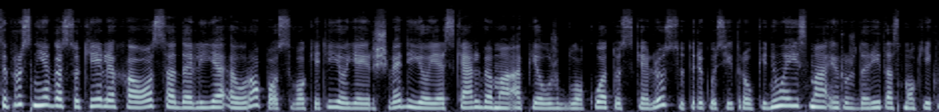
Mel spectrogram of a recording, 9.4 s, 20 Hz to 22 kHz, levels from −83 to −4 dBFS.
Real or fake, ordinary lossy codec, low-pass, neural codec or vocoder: real; Opus, 24 kbps; 19.8 kHz; none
